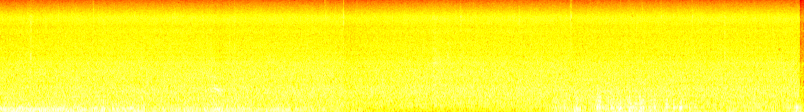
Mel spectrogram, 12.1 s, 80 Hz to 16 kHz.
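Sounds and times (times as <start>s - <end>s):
thunder rumbling: 0.0s - 5.5s, 7.7s - 12.0s
heavy rain pouring: 0.0s - 12.0s.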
